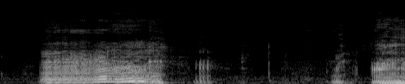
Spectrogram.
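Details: Rottweilers June and Kenai play fighting on a ranch: a loud, deep, rough growl lasting over a second, a short quieter grumble, then another strong growl starting at the end, in a small indoor room.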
